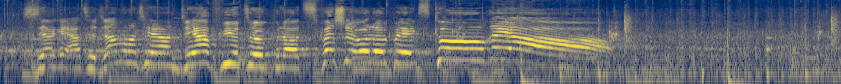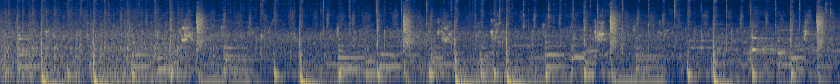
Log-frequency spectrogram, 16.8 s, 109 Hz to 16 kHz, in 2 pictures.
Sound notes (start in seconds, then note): 5.8 applause; 5.8 ♫ Midtempo guitar music ♫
